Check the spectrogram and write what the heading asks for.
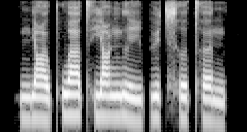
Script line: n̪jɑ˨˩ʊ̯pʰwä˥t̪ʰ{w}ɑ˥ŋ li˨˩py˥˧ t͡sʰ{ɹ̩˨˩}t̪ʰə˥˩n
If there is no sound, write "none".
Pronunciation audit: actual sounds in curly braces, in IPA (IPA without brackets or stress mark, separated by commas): j, ɹ̩˥˧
